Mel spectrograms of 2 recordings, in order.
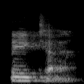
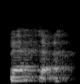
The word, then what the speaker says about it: beta: that is this word right there most Americans pronounce it beta that's Americans it's pronounced beta is the real way and I was in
